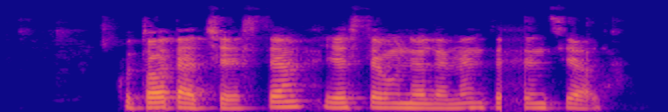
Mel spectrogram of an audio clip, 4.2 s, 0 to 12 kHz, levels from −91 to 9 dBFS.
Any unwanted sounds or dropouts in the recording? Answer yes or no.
yes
